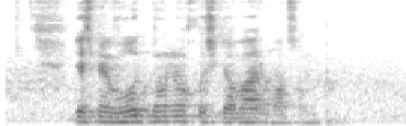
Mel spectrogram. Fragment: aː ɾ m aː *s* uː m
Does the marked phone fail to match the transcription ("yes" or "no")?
no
